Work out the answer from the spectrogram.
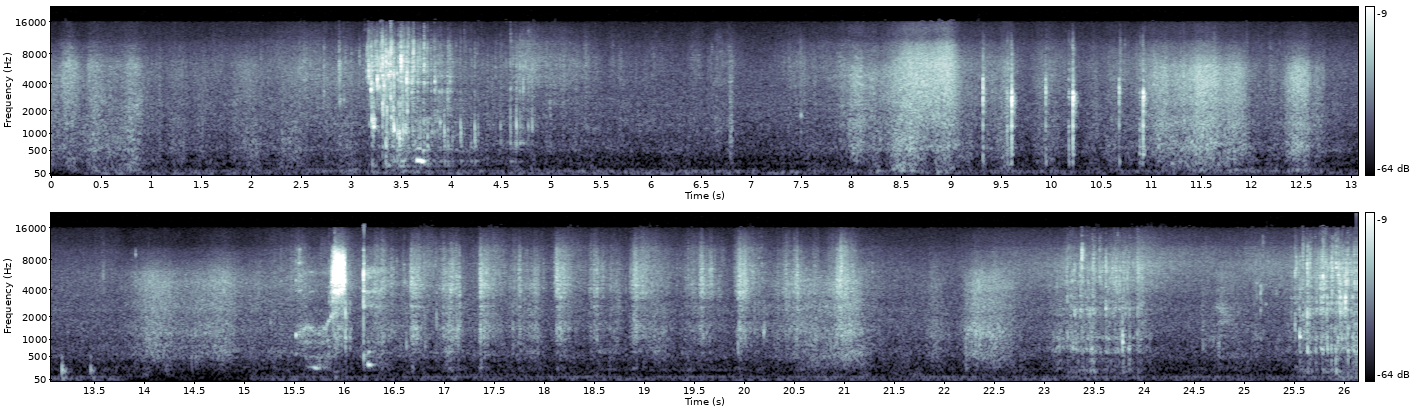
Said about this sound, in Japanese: こうしてスポンジで泡を作って、こうするときめ細かい泡ができてすごく気持ちいいんですよ。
